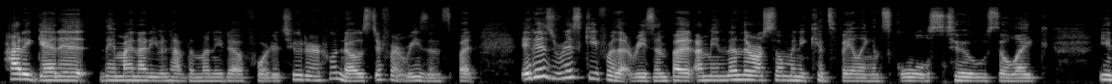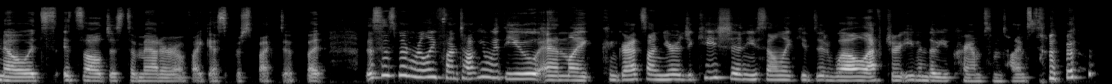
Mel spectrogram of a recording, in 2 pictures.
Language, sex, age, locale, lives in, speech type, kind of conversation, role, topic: English, female, 50-54, en-US, United States, conversation, unstructured, none, Do tests truly reflect a student's abilities and potential?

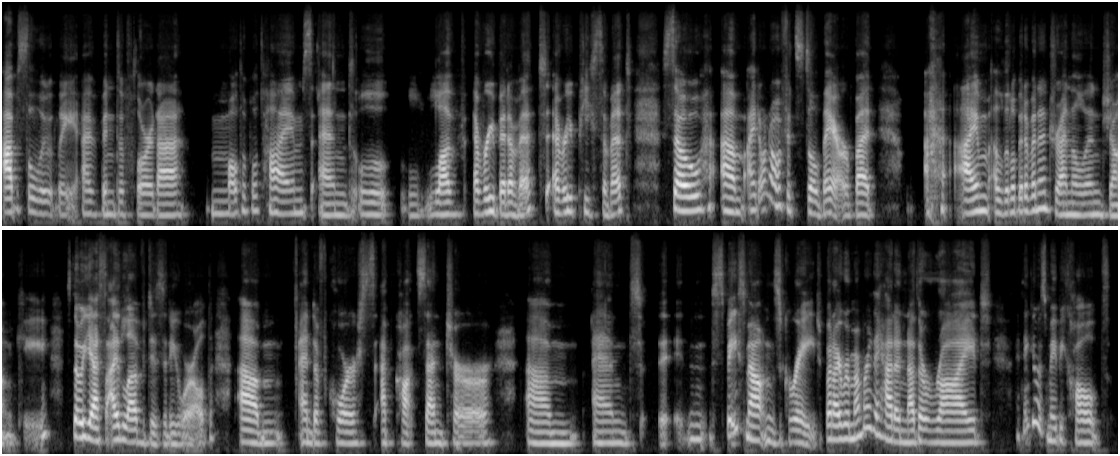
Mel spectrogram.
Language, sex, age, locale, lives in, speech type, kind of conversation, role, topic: English, female, 45-49, en-CA, Canada, conversation, unstructured, none, What is the most unexpectedly delightful place you've visited close to home?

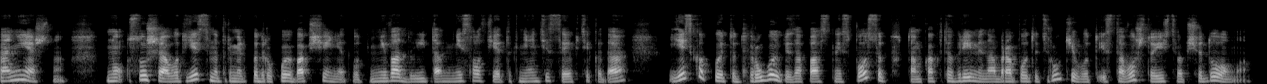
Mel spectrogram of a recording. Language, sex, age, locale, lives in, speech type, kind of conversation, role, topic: Russian, female, 35-39, ru-RU, United States, read, expert-assistant, asker, Как соблюдать гигиену дома во время перебоев с водой?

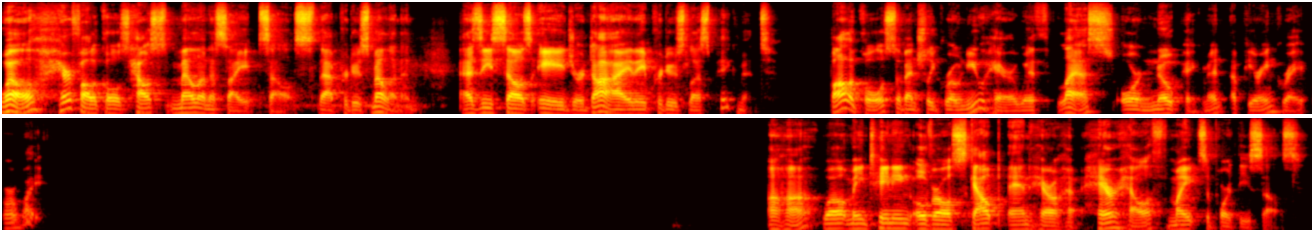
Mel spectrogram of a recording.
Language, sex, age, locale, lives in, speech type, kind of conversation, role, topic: English, male, 35-39, en-US, United States, read, expert-assistant, expert, What makes hair turn gray with age?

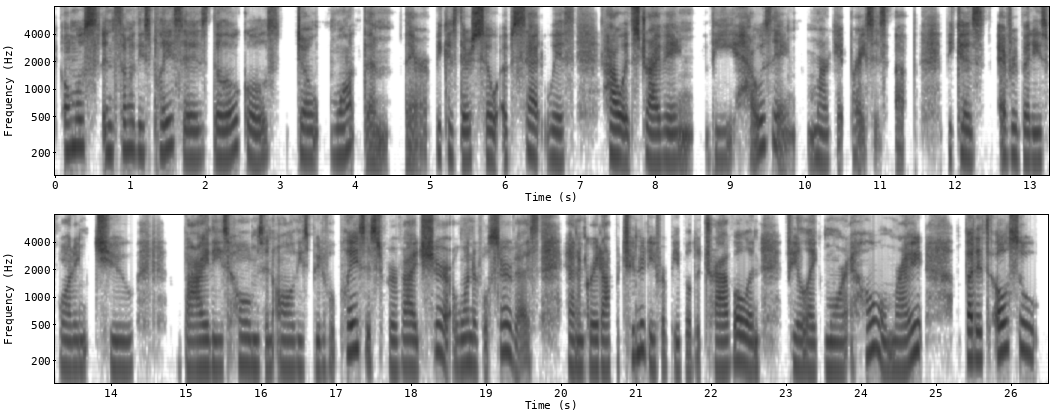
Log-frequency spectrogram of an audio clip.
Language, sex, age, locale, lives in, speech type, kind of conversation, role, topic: English, female, 30-34, en-US, United States, conversation, unstructured, none, Do budget travel platforms harm small local accommodations more than they benefit them?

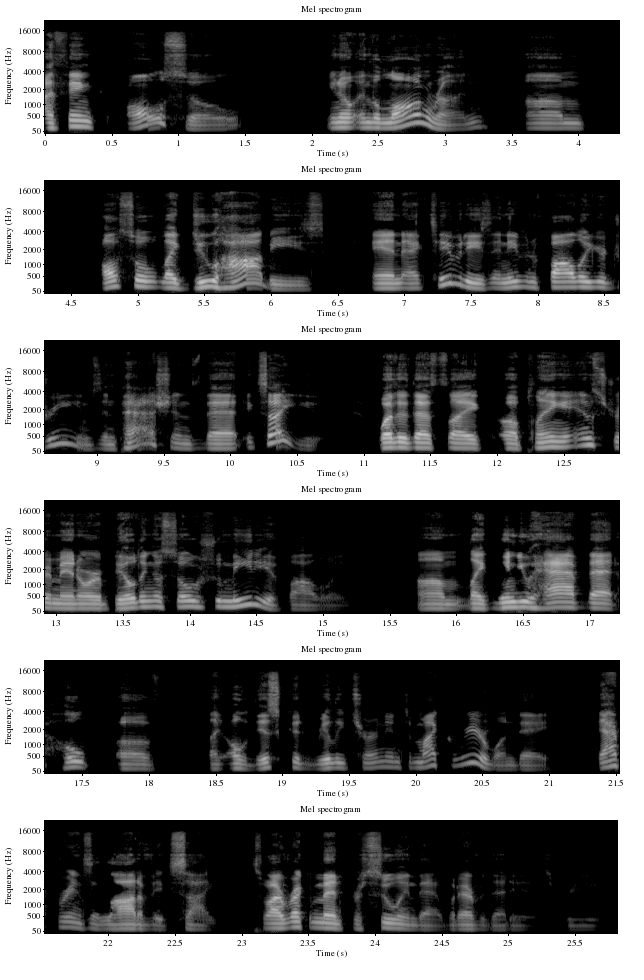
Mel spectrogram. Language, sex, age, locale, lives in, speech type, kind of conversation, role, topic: English, male, 35-39, en-US, United States, conversation, advice, advisor, How can I make my daily routine more exciting and varied?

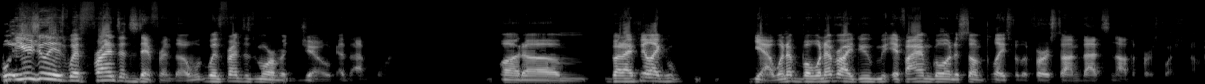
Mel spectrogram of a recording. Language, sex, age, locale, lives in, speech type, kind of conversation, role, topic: English, male, 20-24, en-US, United States, conversation, podcast, host, What are some effective ways to maintain meaningful relationships both online and in person?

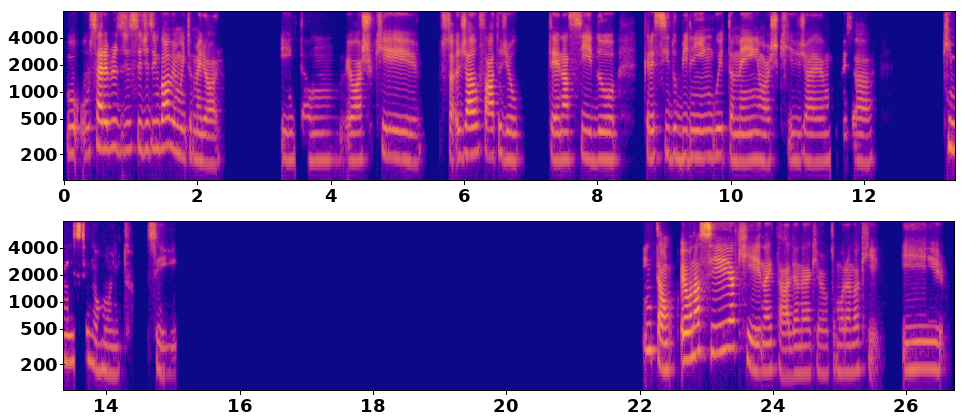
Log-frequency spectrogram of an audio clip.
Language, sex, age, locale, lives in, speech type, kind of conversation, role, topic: Portuguese, female, 20-24, pt-BR, Italy, conversation, podcast, guest, O que você mais aprendeu com as diferenças culturais?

